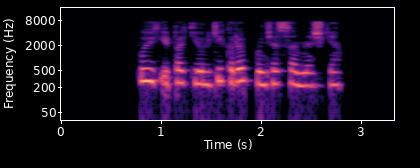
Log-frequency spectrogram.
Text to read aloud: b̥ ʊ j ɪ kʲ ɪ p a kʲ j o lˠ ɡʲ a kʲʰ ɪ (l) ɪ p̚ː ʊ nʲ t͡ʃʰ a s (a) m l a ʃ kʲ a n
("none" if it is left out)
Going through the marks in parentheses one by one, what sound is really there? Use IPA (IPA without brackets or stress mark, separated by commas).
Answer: ɾ, a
